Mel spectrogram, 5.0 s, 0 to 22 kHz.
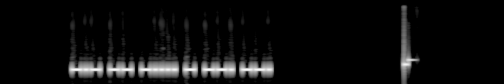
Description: Morse code, heard as a keyed tone, about 38 wpm, 700 Hz. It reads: KM6TGG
